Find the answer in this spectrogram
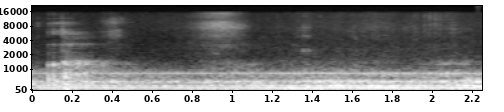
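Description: Faint rustle of thin cardboard trading cards being handled and slid from a stack, twice, over a steady low electrical hum.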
